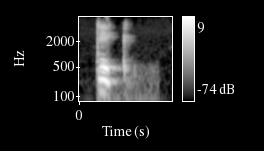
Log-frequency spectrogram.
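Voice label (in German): "dick", German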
